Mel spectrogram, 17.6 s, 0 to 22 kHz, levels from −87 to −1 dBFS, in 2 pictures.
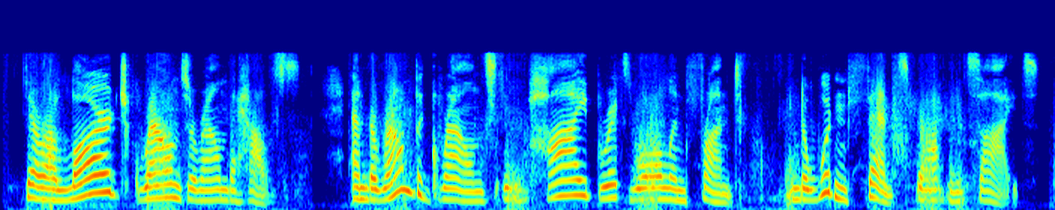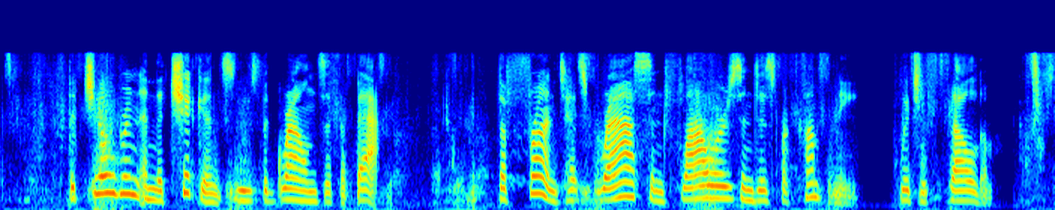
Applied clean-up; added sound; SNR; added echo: neural separator model SepFormer DNS4.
